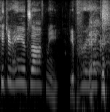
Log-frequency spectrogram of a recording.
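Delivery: put-on scrappy, very high, snarky teenage voice. Imitating a movie's teenage boy character: imitating a snarky, scruffy teenage voice. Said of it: "That snarky, scruffy voice".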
